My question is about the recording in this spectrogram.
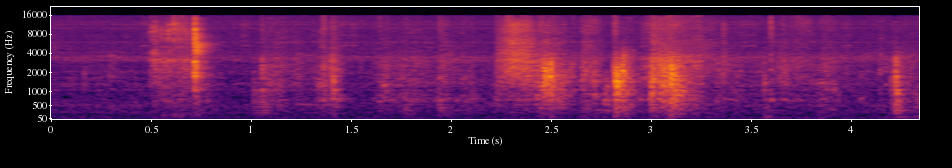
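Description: Page of a hardcover picture book being turned by hand: soft paper rustles and a longer sliding swish near the middle as the page goes over.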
